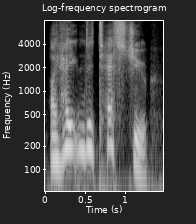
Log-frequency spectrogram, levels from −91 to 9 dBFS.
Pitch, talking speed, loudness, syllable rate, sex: 155 Hz, 205 wpm, -16 LUFS, 5.1 syllables/s, male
